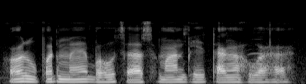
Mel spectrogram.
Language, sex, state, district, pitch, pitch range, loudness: Hindi, male, Jharkhand, Palamu, 115 Hz, 110-120 Hz, -18 LUFS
